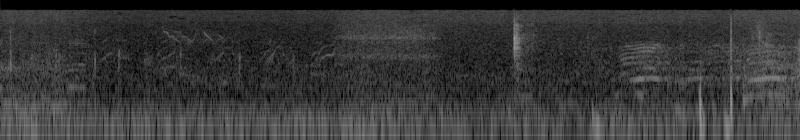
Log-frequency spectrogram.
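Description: Quiet open-air cricket ground ambience: a steady low rumble with faint distant voices calling near the end, and a single sharp click about two and a half seconds in.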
